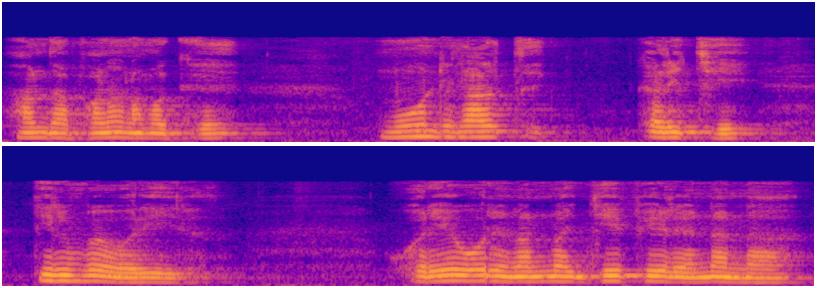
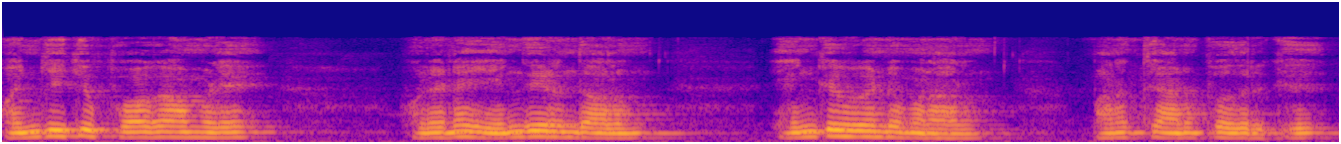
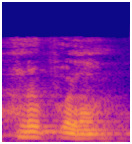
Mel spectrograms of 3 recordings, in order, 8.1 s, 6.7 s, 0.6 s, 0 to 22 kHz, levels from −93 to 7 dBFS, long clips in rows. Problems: constant background noise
